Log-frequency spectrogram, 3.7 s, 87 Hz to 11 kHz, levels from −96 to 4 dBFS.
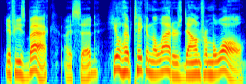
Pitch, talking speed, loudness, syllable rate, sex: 155 Hz, 225 wpm, -18 LUFS, 4.7 syllables/s, male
